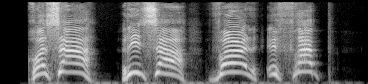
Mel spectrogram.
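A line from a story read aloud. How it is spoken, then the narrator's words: Shouted. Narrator (French): cria Rosalita Munoz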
